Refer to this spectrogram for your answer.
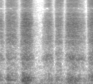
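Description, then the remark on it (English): A person snuffles like a pig, making a quick run of about five or six breathy sniffs in a steady rhythm, loud and alone with no talking. “Just you going around snuffling at garage doors, going.”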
